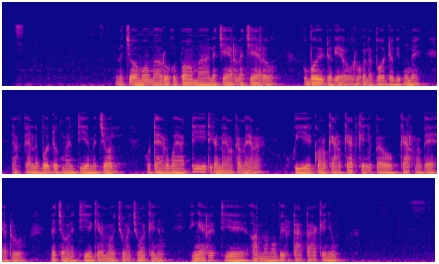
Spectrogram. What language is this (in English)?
Acoli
